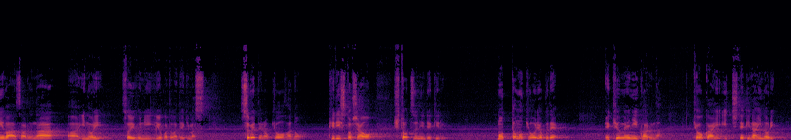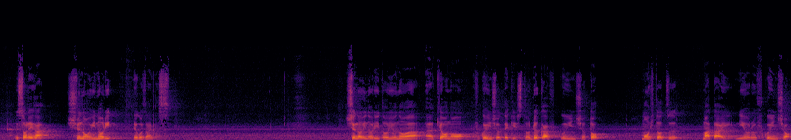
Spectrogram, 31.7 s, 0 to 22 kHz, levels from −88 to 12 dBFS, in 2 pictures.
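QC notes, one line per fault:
No technical faults are audible anywhere in this audio.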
